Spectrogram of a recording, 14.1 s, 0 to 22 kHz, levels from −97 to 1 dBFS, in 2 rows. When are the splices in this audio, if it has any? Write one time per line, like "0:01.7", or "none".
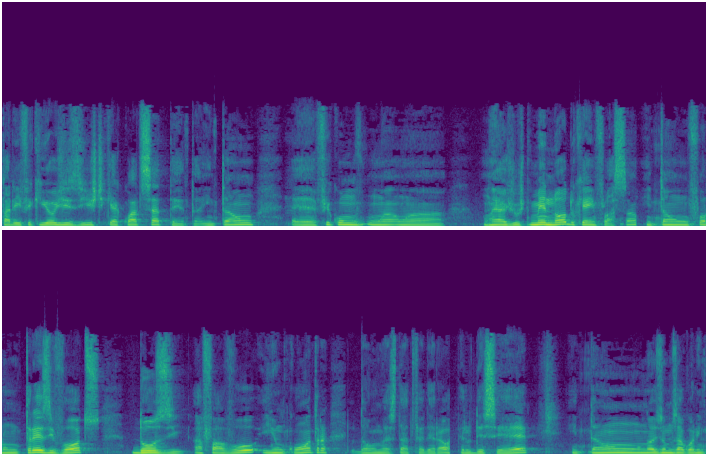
0:06.3
0:10.5
0:11.5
